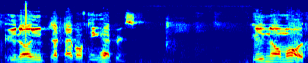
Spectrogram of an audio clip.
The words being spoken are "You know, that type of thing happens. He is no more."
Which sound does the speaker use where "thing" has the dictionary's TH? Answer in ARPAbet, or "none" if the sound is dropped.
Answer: T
